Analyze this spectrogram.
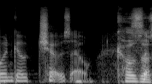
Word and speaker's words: Chozo: i have heard them called this race the chozo so it's spelled CH 0 0 I have never said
